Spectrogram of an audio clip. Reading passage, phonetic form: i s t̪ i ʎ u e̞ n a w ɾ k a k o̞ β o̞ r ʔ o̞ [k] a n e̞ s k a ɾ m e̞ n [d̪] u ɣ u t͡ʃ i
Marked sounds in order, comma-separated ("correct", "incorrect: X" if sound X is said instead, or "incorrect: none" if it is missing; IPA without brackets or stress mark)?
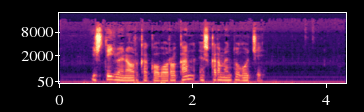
correct, incorrect: t̪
